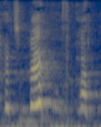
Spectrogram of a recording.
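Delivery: high, soft mock cry of alarm; panicked witness. Spotting Bigfoot for a laugh, mock panic. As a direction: squeal it like a startled onlooker.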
